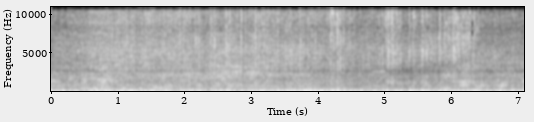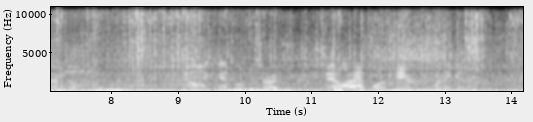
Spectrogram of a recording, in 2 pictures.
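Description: Street traffic with motorcycles going past: a continuous low engine sound whose pitch slowly rises and falls, with indistinct voices now and then.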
